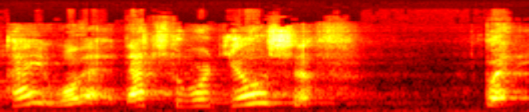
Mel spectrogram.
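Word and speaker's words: יוסף: It's actually spelled Yod Vav Samik Pei, but it's pronounced Yosef.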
